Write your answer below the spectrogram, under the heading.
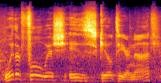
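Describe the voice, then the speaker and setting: A man playing a wry, world-weary but sharp private detective in a video game, speaking in a dry, musing way. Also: mid-range voice, sing-song, measured pace, noisy background. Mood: wry, focused.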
